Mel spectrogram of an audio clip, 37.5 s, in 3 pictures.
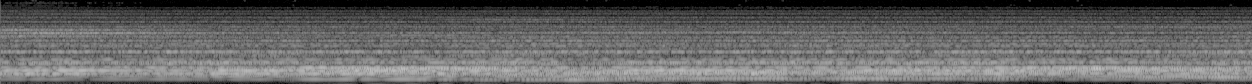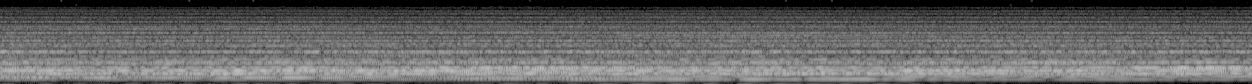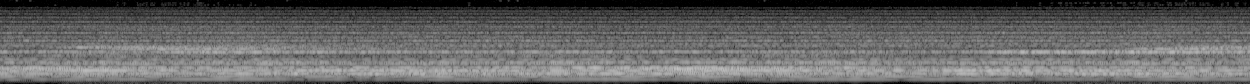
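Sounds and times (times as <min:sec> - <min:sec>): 
light warm atmospheric ambient soundscape blend: 0:00.0 - 0:37.5.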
